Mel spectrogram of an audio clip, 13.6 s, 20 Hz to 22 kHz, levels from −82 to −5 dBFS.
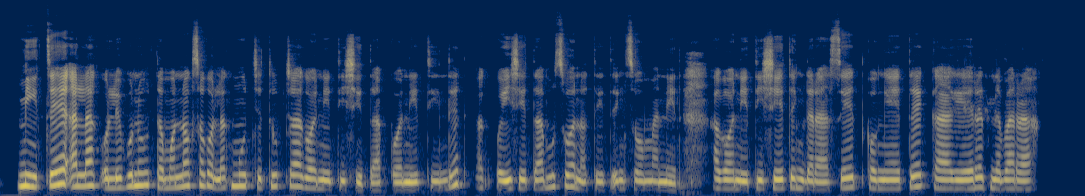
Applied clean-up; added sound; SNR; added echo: neural mask model Resemble Enhance denoiser.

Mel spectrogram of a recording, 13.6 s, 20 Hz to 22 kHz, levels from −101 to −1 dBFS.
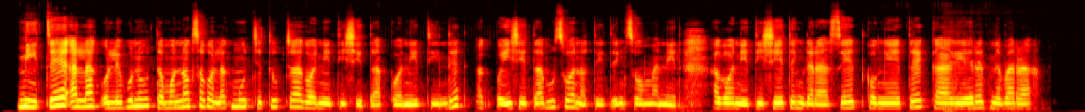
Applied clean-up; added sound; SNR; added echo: neural mask model DeepFilterNet 3.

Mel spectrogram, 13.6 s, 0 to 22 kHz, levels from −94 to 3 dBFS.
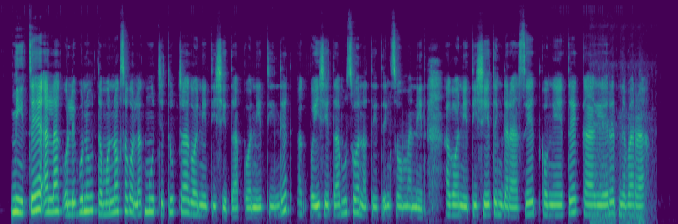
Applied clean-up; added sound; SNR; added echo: neural mask model RNNoise.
